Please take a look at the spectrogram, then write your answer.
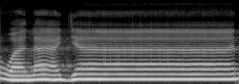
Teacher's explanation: Maka jimnya wajib panjang 6 ya. Kemudian masuk ke nunnya kita dengungkannya. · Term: mad lazim mutsaqqalqilmi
